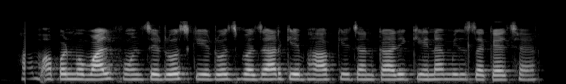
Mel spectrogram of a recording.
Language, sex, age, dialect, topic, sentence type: Maithili, female, 18-24, Bajjika, agriculture, question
